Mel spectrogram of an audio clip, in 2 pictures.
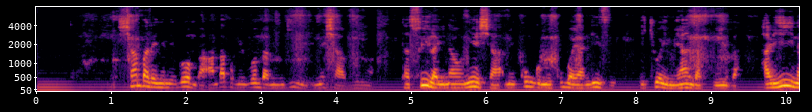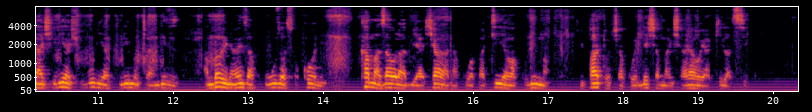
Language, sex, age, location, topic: Swahili, male, 25-35, Dar es Salaam, agriculture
